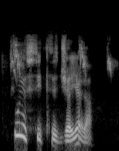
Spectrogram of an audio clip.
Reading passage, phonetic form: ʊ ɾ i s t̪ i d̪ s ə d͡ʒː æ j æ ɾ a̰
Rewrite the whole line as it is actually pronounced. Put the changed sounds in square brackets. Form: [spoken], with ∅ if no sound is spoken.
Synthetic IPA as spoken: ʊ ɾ [æ] s t̪ i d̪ [θ] ə d͡ʒː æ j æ ɾ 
